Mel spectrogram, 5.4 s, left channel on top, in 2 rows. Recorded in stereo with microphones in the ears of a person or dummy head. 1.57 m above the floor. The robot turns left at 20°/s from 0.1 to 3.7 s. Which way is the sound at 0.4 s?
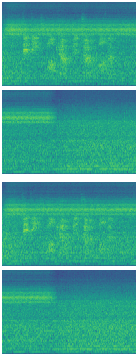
170° left.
